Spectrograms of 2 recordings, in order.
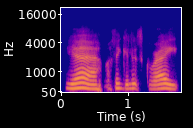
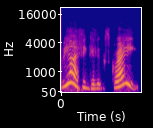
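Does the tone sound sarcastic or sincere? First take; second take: sarcastic; sincere. First: It sounds sarcastic. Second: It sounds sincere and complimentary. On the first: The opposite of the words is meant. "This is actually showing sarcasm" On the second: It is a genuine compliment. "functional language for um, giving someone a compliment"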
